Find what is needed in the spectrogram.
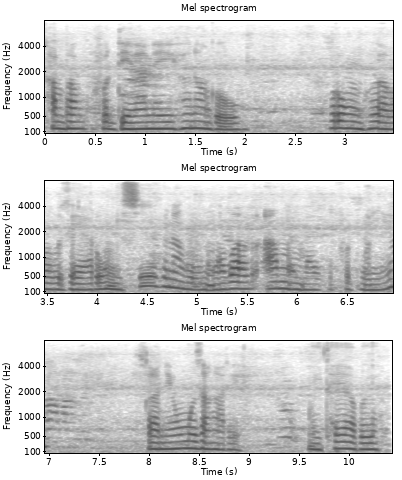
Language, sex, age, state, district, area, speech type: Bodo, female, 45-60, Assam, Kokrajhar, urban, spontaneous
